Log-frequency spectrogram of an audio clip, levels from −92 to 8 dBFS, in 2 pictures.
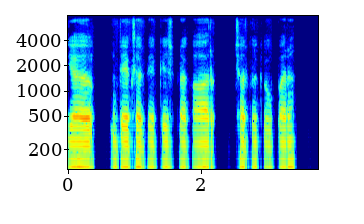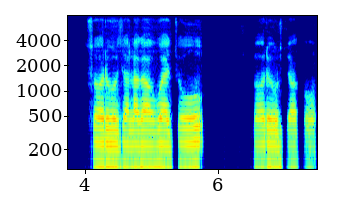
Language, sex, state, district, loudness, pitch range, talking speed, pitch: Hindi, male, Uttar Pradesh, Gorakhpur, -29 LUFS, 115-120 Hz, 150 wpm, 120 Hz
